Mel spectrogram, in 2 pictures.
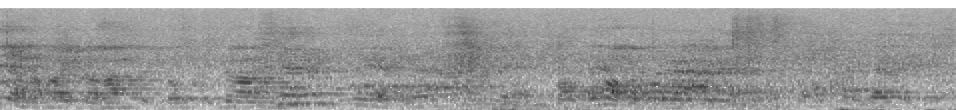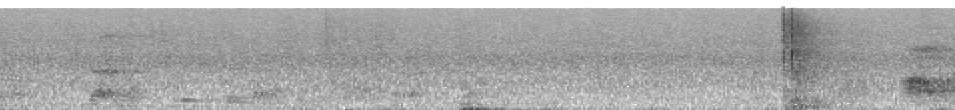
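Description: Feet thud and shuffle on a boxing ring floor.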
